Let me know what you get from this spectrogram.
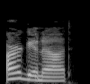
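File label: "argonaut", British English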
